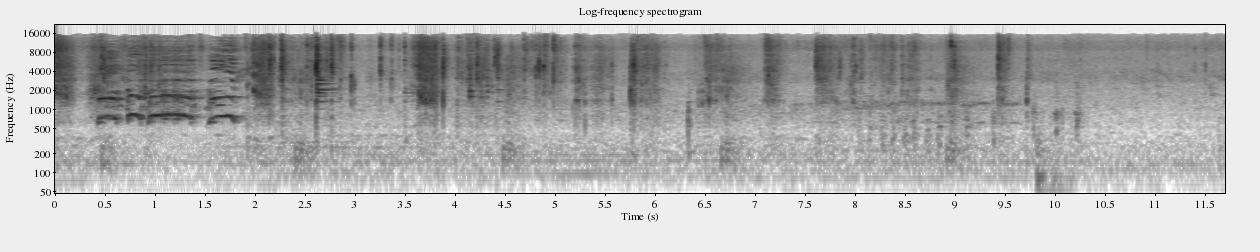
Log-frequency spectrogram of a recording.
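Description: A chicken calls with four short rising-and-falling notes from about half a second to two seconds in. Around and after it, a wooden spatula scrapes and knocks in a metal wok as crabs are stirred.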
